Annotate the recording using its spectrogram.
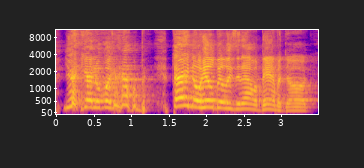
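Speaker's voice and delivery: fast, laughing through the words; real laughter breaking through. Real, not acted. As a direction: rattle it off while cracking up. Laughing at his own claim.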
